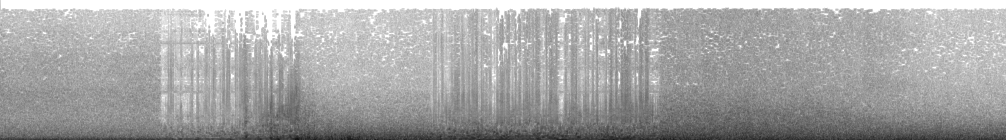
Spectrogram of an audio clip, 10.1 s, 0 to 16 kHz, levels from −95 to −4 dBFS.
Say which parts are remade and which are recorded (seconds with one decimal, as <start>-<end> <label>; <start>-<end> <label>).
0.0-1.6 recorded; 1.6-3.0 remade; 3.0-4.3 recorded; 4.3-6.6 remade; 6.6-10.1 recorded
